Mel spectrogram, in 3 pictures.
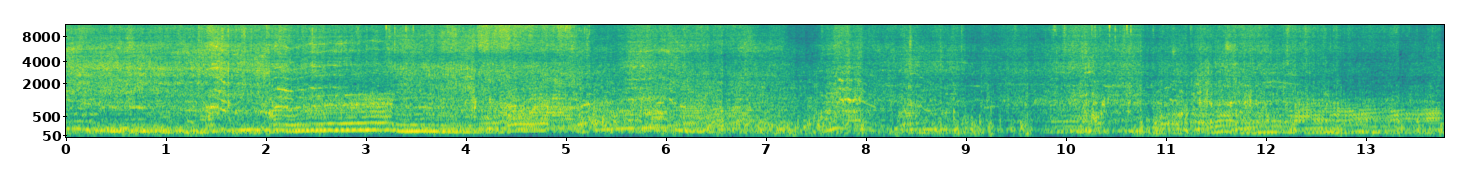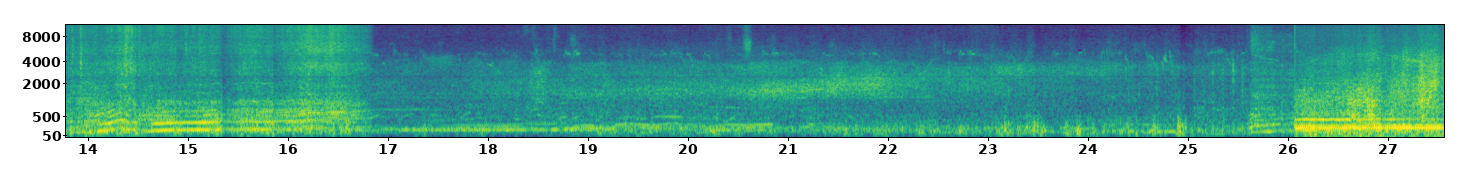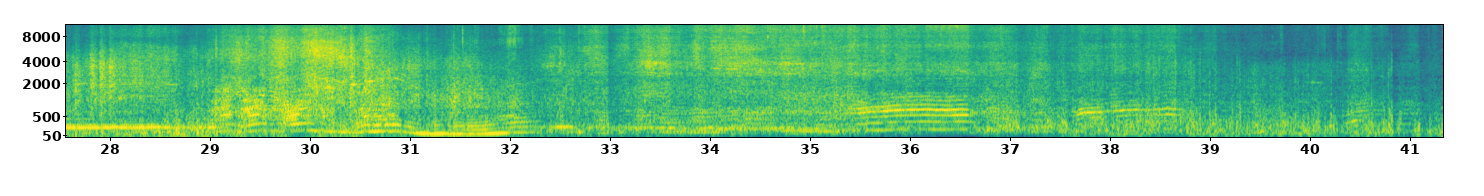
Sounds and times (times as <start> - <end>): Race car, auto racing: 0.0 - 41.3.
